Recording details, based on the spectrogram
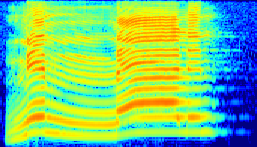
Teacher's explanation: The noon is not pronounced. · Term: idgham with gunna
